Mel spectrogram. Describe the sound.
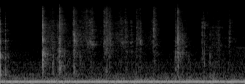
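Tarot cards are shuffled and drawn as a quick series of soft papery flicks and snaps, irregular and fairly faint, over a steady low hum.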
